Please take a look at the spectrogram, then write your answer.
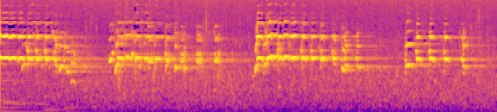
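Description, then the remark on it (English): Eagle calls from two adult eagles flying high above the ground and confronting each other: several bursts of high, thin, chittering notes in quick stuttering series, fairly loud and separated by short pauses, with no voices. “Two adult eagles flying high above the ground confront each other, talons outstretched, then suddenly lock onto each other's talons.”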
